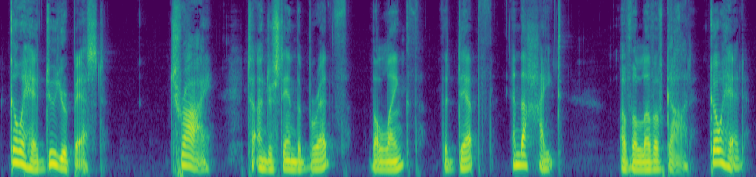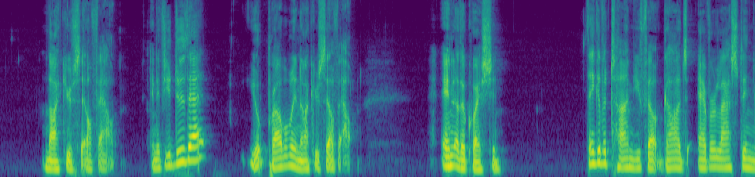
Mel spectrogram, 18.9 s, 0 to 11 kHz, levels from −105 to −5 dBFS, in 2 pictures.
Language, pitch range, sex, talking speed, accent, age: English, 110-150 Hz, male, 150 wpm, American, 50-69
